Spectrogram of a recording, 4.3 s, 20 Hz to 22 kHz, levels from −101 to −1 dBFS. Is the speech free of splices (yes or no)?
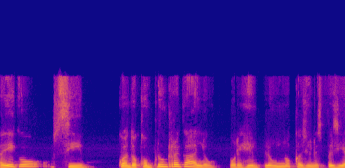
yes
